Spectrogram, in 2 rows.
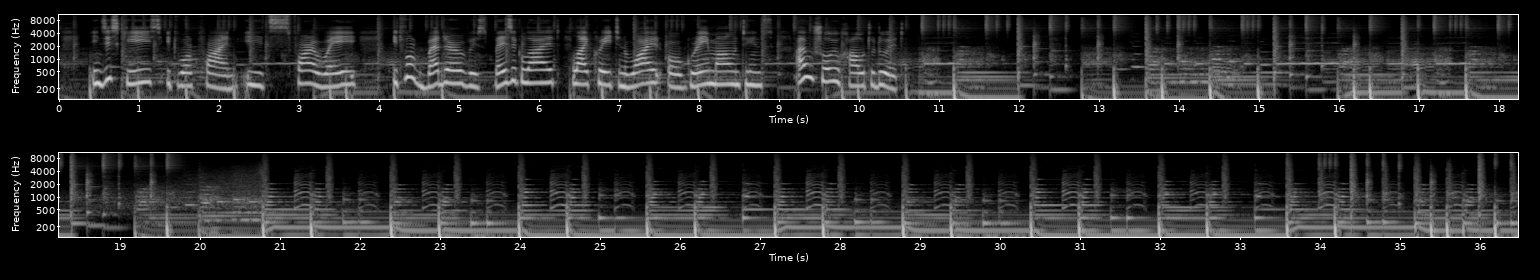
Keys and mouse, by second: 2.8-4.7 middle drag, 16.7-17.7 drag, 18.9-21.4 drag, 23.4-24.8 drag, 26.1 middle click, 31.8 ctrl+z, 34.5-36.4 drag.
